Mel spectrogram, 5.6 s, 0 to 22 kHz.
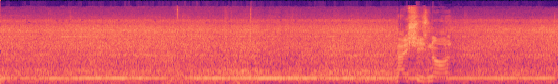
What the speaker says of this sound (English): Looks like Qantas Flight 146 is about to make the right-hand turn here onto bay number 9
